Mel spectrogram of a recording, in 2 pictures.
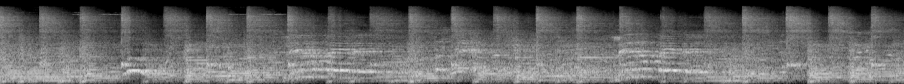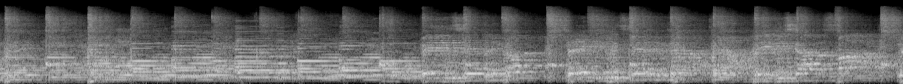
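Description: Live band playing an upbeat children's song: electric guitar, keyboard and mallet percussion over a steady beat, with singing. The song starts right on the count-in.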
